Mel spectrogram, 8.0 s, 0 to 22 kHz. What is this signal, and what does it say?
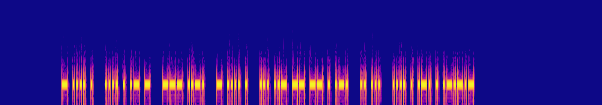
Morse code, heard as a keyed tone, about 50 wpm, 700 Hz. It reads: THE HEAT OF THE SUMMER IS HERE.
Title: Sentences from Top 1100 Words 50wpm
